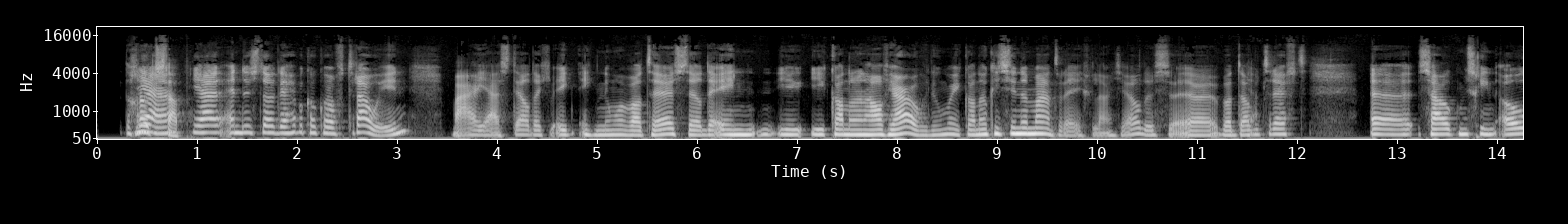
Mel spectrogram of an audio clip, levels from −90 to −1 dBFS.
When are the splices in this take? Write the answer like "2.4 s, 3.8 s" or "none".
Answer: 4.5 s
